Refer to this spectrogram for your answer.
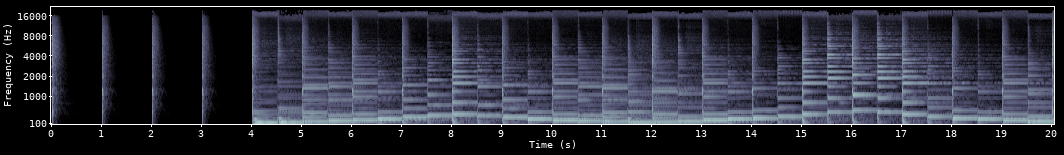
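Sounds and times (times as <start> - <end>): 
minor seventh arpeggios played with a pick: 4.1 - 20.0.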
